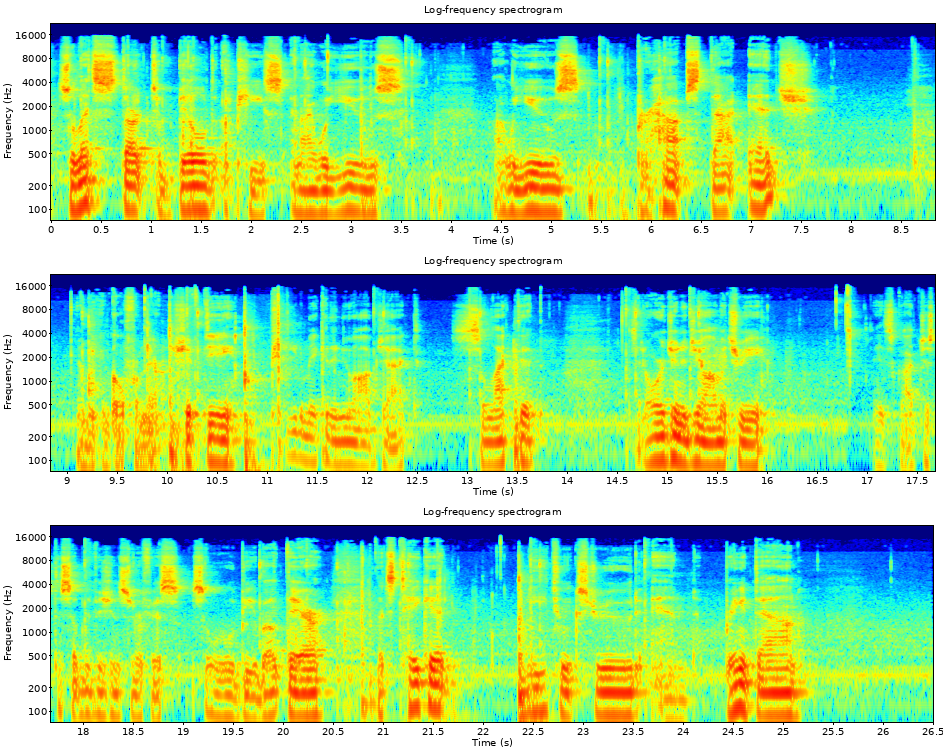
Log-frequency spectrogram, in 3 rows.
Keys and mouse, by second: 2.5 right click, 3.1 Tab, 4.1-8.8 right drag, 10.1 shift+d, 10.8 p, 11.6 Tab, 13.0-15.3 right drag, 15.3-20.8 drag, 20.8 Tab, 21.6 a, 22.4 e, 23.6-26.5 drag.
